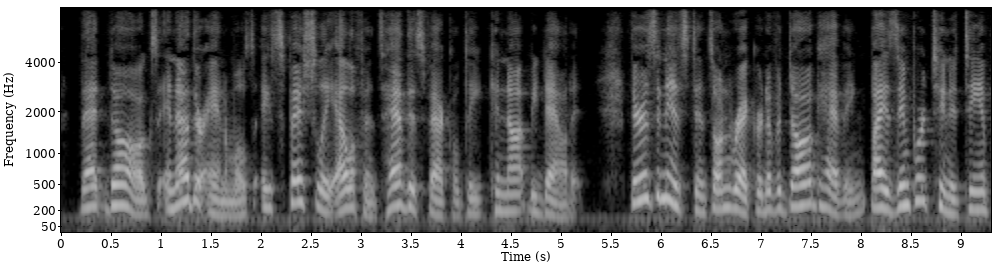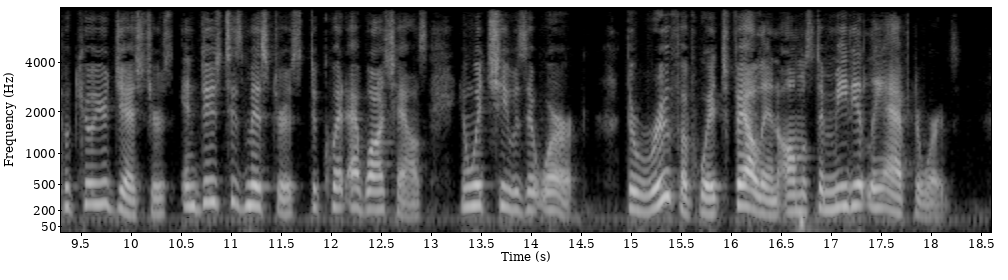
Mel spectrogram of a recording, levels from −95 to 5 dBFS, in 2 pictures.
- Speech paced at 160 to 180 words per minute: Yes, average, 165 wpm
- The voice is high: Yes, high, 215 Hz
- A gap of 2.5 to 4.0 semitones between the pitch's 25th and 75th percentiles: No, average, 5.1 semitones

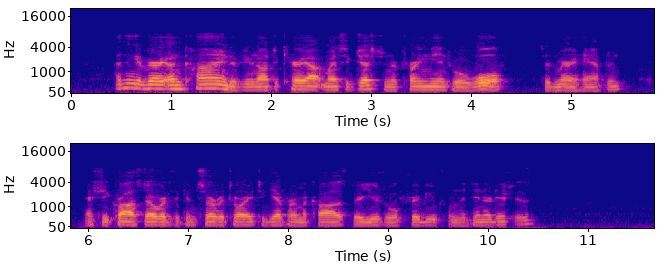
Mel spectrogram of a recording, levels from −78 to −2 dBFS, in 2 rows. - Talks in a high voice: No, low, 110 Hz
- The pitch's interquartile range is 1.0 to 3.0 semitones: Yes, narrow, 2.5 semitones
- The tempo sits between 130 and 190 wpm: No, fast, 205 wpm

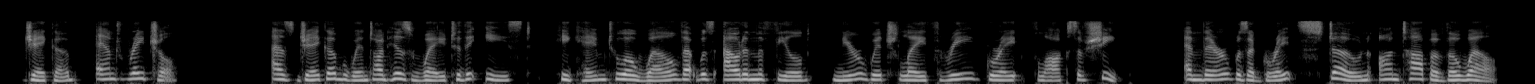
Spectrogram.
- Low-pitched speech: No, high, 215 Hz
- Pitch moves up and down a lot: No, average, 3.2 semitones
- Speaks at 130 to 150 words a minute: No, average, 170 wpm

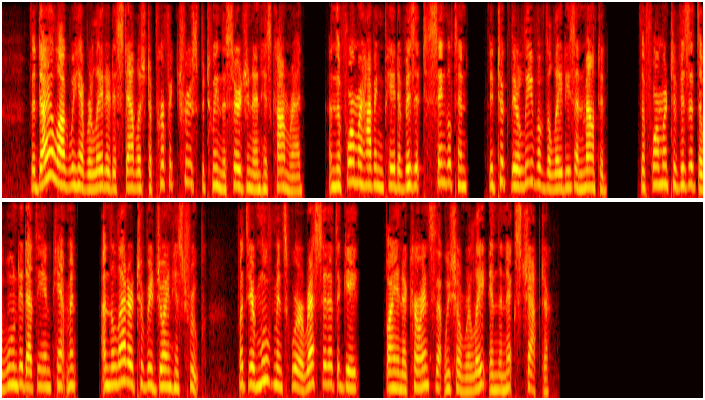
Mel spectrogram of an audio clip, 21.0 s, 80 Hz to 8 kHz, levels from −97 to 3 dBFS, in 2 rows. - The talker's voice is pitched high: Yes, high, 210 Hz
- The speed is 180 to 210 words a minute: Yes, average, 195 wpm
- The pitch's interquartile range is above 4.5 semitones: No, average, 2.9 semitones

